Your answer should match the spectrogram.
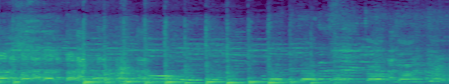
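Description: A hand drum with a skin head struck by hand in a steady rhythm of ringing open strokes, about three a second, with a voice over it.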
